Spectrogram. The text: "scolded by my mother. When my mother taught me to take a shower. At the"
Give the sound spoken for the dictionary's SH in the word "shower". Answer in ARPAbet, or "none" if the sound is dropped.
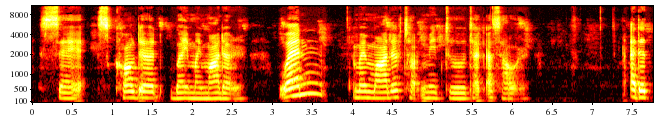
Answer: S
